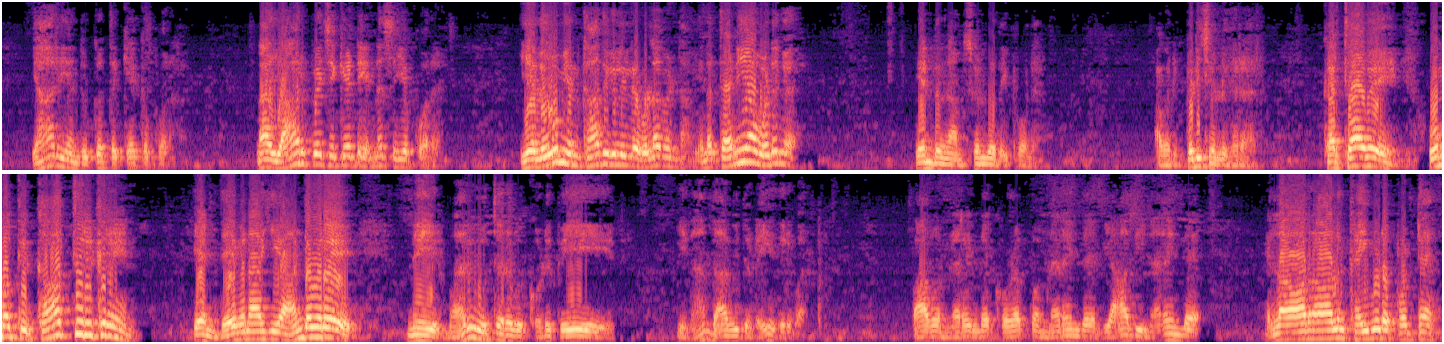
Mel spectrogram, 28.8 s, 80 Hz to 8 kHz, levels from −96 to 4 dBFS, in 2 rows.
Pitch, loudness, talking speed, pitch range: 130 Hz, -9 LUFS, 95 wpm, 100-160 Hz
